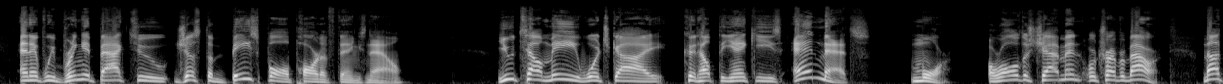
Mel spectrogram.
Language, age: English, 40-59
